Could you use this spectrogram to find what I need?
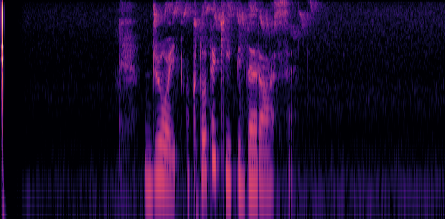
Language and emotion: Russian, neutral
